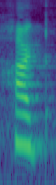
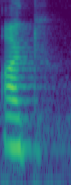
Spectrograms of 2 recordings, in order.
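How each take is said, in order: First: The word begins with an h sound. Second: The word begins without an h sound. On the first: The speaker calls it right. "when you are saying hut" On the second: The speaker calls it wrong. "you're not saying at"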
